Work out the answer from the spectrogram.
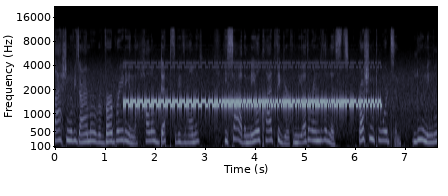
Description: NAVTEX (SITOR-B), 100 baud, 170 Hz shift, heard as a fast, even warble, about 1360 Hz centre, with speech in English. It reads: THE CONSORTIUM USE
